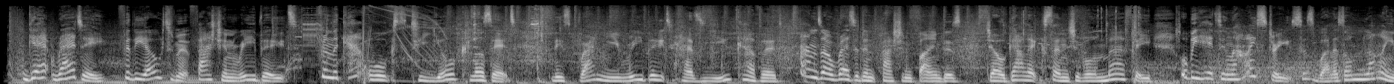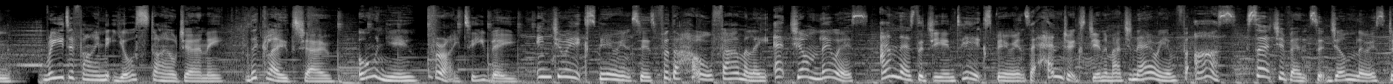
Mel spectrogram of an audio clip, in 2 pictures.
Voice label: commercial, Fresh Warm Natural Voiceover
